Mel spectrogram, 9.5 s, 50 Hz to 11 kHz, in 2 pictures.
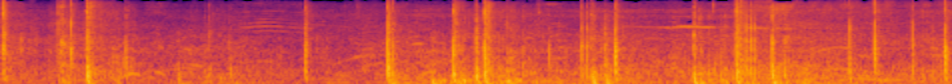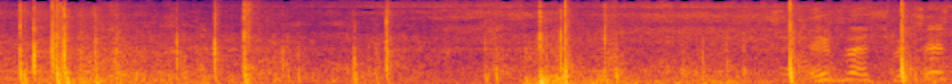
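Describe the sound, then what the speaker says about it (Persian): Fireworks at a New Year 2024 celebration, a dense run of sharp crackling bursts and pops, some close and loud, others further off, with people talking throughout. "این فشفشه چند زمانه"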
